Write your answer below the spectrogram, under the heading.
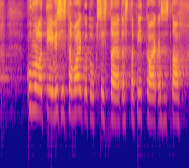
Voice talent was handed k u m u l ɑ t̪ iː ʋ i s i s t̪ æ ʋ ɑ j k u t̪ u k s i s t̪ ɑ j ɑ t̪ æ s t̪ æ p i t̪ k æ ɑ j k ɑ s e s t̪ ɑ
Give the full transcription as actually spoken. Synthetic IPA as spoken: k u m u l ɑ t̪ iː ʋ i s i s t̪ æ ʋ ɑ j k u t̪ u k s i s t̪ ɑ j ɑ t̪ æ s t̪ æ p i t̪ k æ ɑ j k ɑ s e s t̪ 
